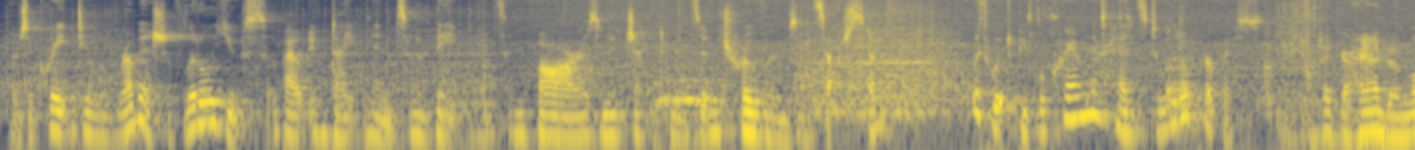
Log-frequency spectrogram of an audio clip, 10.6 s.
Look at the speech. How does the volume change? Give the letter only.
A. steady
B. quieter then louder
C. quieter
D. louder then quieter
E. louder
A.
